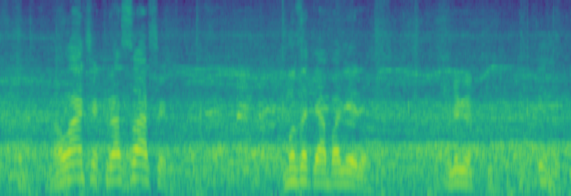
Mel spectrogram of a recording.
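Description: A man speaks loudly and excitedly close by.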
